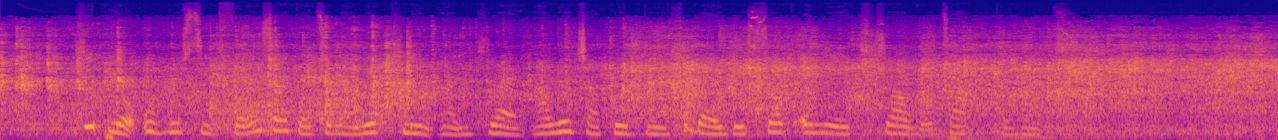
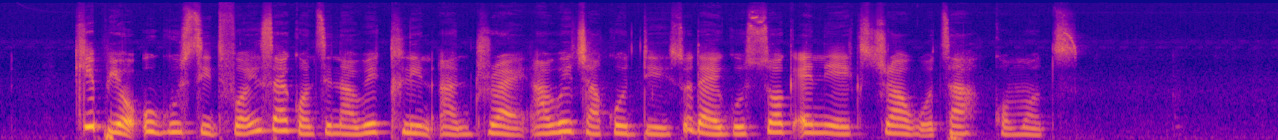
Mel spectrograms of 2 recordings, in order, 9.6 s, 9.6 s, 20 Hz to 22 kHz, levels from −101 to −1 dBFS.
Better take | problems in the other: second | background sound (Truck); 3 dB above the speech

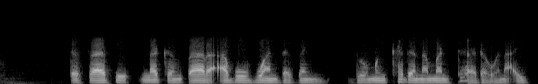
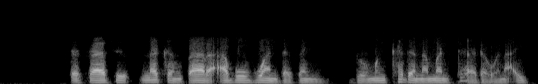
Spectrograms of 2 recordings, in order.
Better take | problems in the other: first | noise reduction (neural mask model Resemble Enhance denoiser)

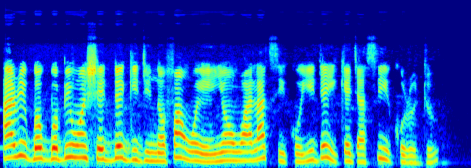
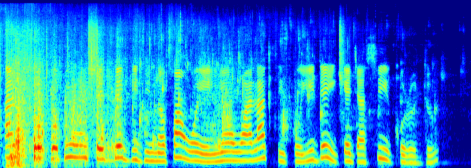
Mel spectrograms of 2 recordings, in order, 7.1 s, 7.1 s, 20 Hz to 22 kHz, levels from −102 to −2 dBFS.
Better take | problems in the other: first | noise reduction (neural mask model RNNoise)

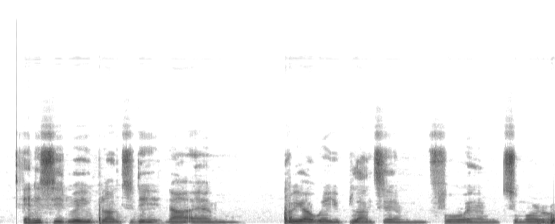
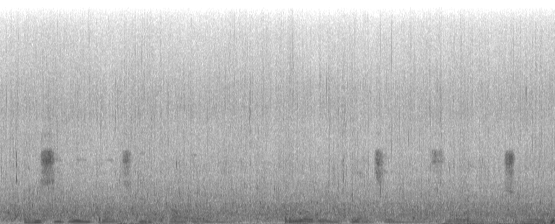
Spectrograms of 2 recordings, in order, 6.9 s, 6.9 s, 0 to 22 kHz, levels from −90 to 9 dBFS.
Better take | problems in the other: first | background sound (Stream); 2 dB above the speech

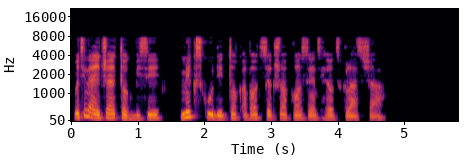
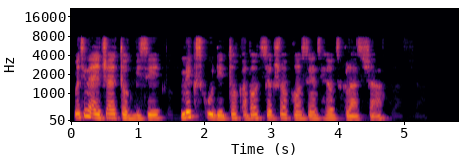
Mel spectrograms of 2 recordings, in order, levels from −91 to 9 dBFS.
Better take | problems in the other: first | room echo; dies away in 0.2 s

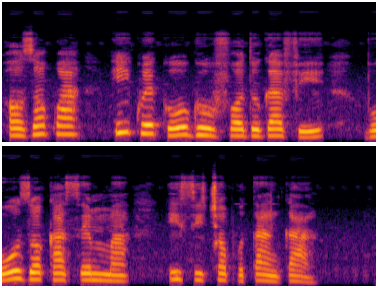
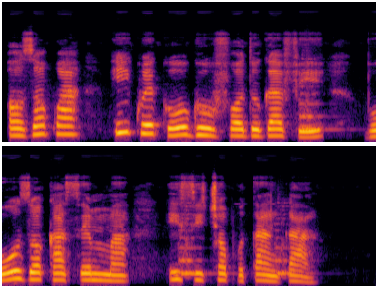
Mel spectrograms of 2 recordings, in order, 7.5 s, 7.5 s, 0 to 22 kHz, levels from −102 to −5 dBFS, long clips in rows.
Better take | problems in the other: first | noise reduction (neural mask model DeepFilterNet 3)

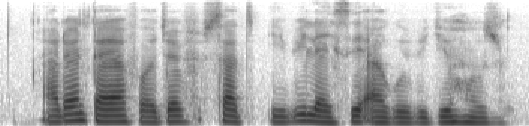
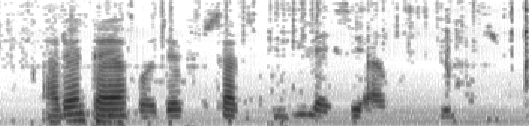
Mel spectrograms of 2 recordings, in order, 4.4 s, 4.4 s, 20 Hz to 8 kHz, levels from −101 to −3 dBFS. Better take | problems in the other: first | noise reduction (classical method spectral subtraction)

